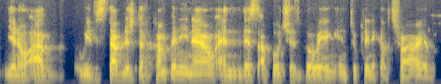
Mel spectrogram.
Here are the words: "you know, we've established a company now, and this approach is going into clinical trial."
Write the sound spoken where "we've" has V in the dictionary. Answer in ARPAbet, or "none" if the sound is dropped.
V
